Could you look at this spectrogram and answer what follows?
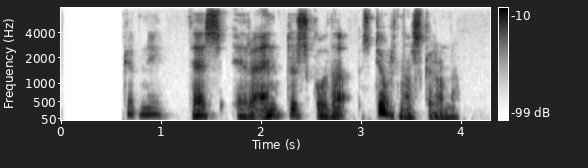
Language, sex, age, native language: Icelandic, male, 60-69, Icelandic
